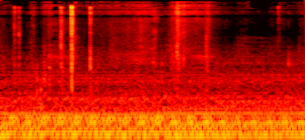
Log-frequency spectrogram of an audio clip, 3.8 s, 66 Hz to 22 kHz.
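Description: Chevrolet Camaro ZL1 V8 heard from inside while driving, a loud, deep, steady engine drone with rumbling low end and a few faint rattles, no talk.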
